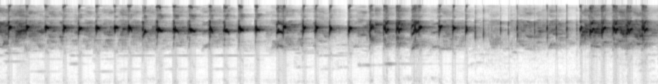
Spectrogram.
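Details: Lovebird singing in the konslet style known as 'leher patah' (broken neck): a dense, rapid stream of high, shrill chirps and trills that runs almost without a break, with a few brief pauses.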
